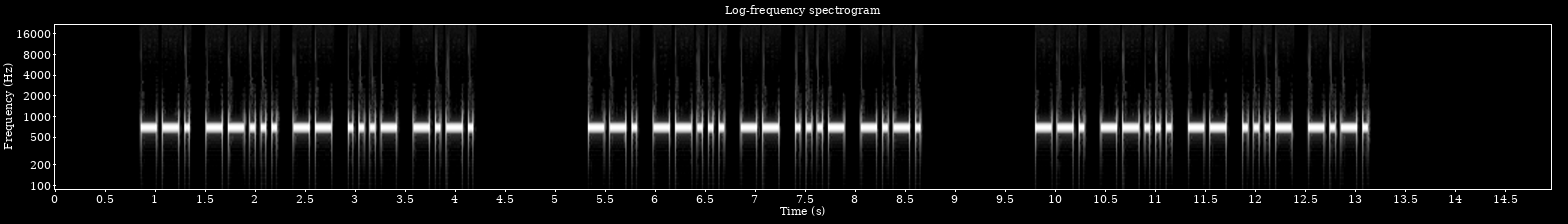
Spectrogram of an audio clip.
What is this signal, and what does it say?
Morse code, heard as a keyed tone, about 22 wpm, 700 Hz. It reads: G7MVC G7MVC G7MVC
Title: DXCC-100 Call Signs - 5 Characters - Repeated 3x - 22wpm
